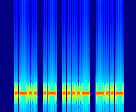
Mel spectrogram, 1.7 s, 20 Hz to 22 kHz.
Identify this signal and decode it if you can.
Morse code, heard as a keyed tone, about 40 wpm, 700 Hz. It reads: LA4X
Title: DXCC-100 Call Signs - 4 Characters - 40wpm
